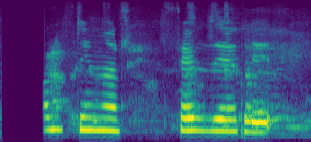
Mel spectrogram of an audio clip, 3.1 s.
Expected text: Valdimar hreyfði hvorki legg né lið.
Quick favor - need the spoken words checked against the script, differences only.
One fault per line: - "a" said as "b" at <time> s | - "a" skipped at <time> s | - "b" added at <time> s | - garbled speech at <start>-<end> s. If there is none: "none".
- "hvorki legg né" skipped at 2.2 s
